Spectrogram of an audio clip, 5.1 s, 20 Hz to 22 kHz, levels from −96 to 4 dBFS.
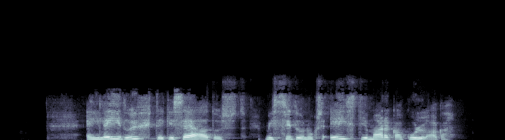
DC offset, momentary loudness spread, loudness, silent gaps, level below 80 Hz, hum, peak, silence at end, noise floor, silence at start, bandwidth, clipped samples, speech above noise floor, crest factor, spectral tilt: under 0.1%; 16 LU; -18 LUFS; none; -66 dBFS; none; -2 dBFS; 0.55 s; -50 dBFS; 0.85 s; 9.6 kHz; under 0.1%; 32 dB; 18 dB; -4 dB/octave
